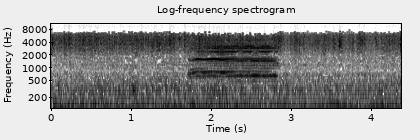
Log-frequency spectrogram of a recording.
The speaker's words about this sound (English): We'll call in the sheep and or goats. Sheep don't always want to come in, though.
